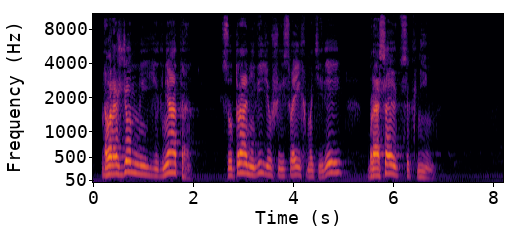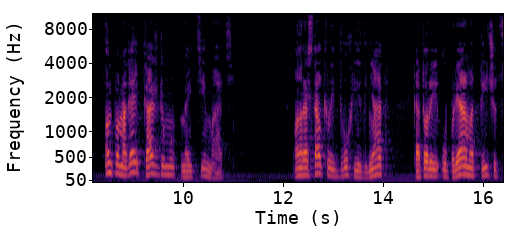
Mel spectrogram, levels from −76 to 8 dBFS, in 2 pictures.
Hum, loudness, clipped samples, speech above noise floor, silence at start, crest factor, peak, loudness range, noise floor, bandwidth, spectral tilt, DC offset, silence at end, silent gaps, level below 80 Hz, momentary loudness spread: 50 Hz at -65 dBFS; -26 LUFS; under 0.1%; 39 dB; 0.2 s; 20 dB; -6 dBFS; 6 LU; -64 dBFS; 11 kHz; -5 dB/octave; under 0.1%; 0 s; none; -66 dBFS; 15 LU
